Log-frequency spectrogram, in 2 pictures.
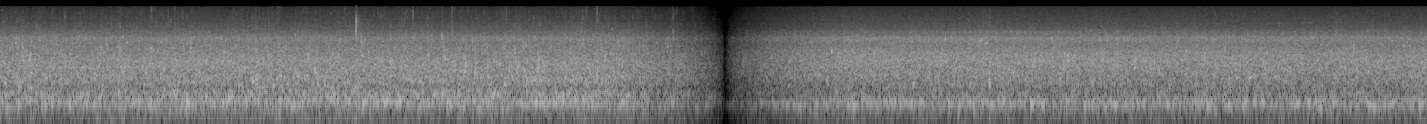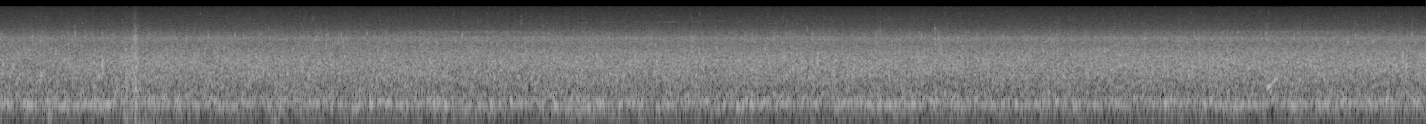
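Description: Small mountain creek running steadily over rocks, a continuous rushing of water. The sound dips out briefly about seven seconds in and returns.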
